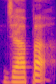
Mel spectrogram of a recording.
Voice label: "jaapa", Apatani

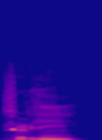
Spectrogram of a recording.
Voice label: "swriñ", Apatani

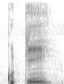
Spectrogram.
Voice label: "kutiñ", Apatani

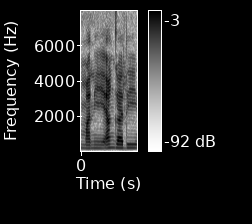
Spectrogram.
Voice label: "mani anggadi", Wamesa

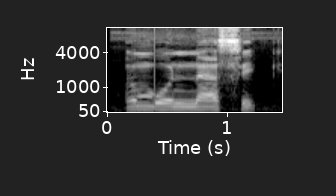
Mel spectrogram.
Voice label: "knee", Wamut

